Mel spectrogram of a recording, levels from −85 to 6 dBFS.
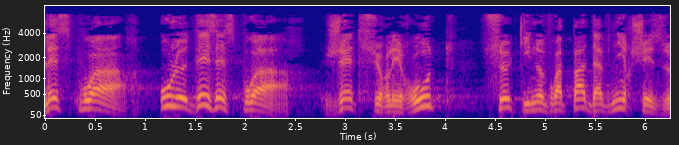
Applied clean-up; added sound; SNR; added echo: none; none; none; none.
